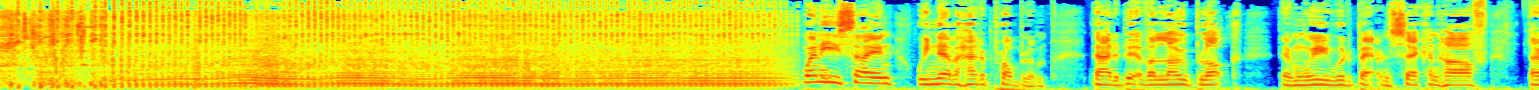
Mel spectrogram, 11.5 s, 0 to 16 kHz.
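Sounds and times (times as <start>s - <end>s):
lawnmower engine running with a rough buzzing drone: 0.0s - 6.3s
speech: 6.0s - 11.5s.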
